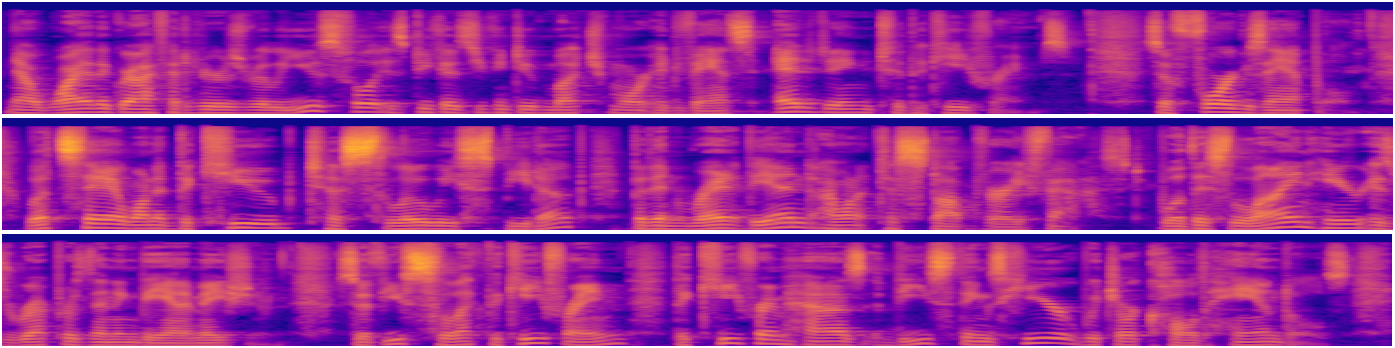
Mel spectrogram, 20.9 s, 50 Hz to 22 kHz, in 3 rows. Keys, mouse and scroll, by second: 0.0-1.0 drag, 5.8-11.5 scroll down 1, 6.0 middle click, 6.6-11.5 shift+middle drag, 12.7-14.6 drag.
